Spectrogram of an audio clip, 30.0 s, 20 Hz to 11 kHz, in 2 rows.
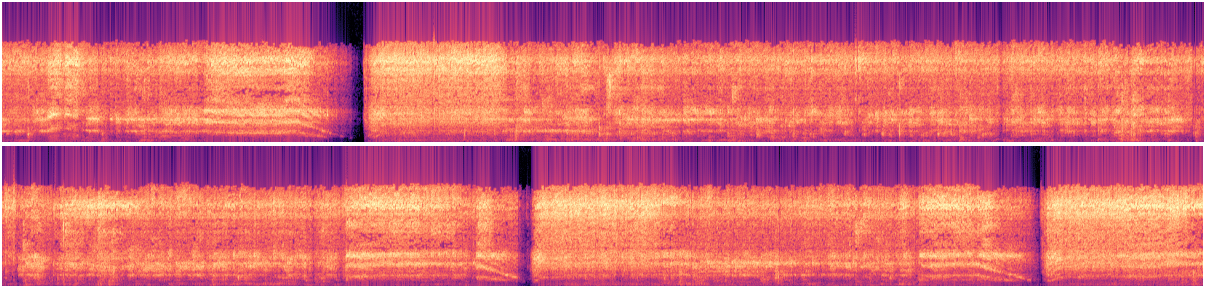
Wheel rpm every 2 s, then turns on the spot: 250, 180, 160, 230, 230, 230, 230, 240, 230, 230, 160, 230, 230, 150, 190.
none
